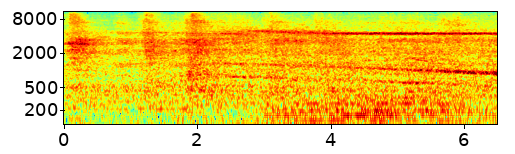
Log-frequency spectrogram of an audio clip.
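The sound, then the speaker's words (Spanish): A subway train pulls in at 11:30 on a Sunday night, near closing time, with a deep, steady rumble that swells as it nears, high metallic wheel squeals drawing out over the roar while it slows at the platform. “Se comenzó a acercar a la orilla cuando vio que venía el tren.”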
